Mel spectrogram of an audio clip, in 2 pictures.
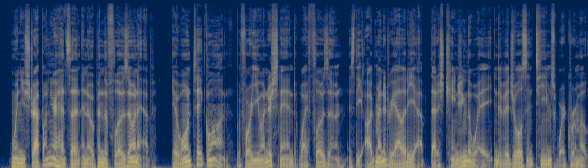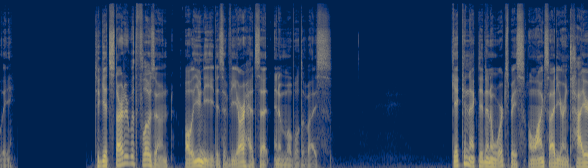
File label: Instructional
